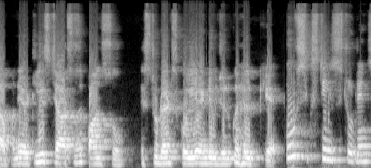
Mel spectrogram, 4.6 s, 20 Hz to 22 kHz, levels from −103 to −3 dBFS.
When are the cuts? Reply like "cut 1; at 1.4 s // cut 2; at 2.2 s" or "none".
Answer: cut 1; at 3.5 s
